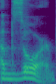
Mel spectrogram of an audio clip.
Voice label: "absorb", Medical English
